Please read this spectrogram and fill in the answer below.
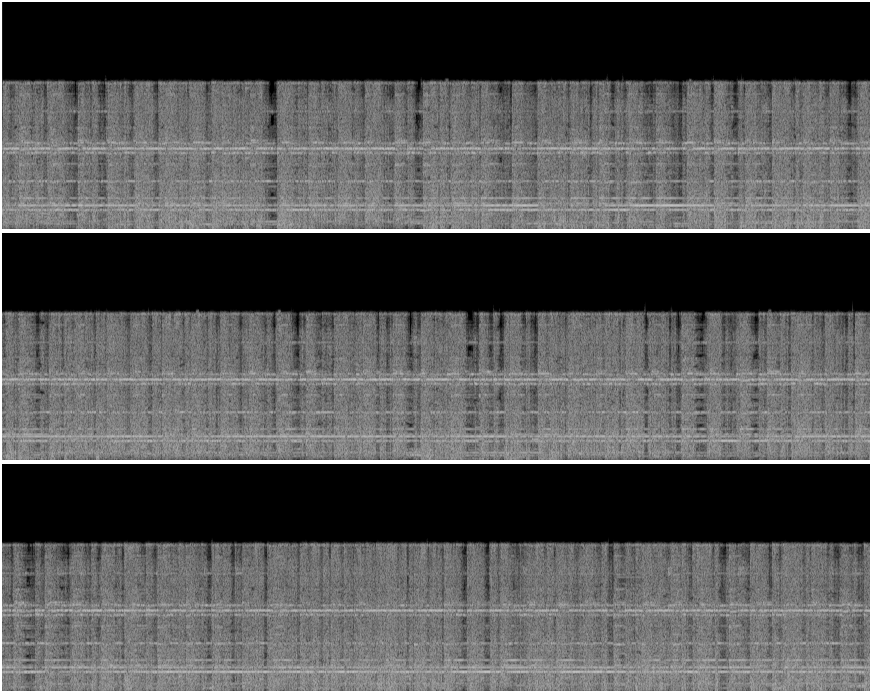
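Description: Many metal temple bells and gongs struck rapidly and continuously for aarti, a loud unbroken clangour with steady high ringing tones over it.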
